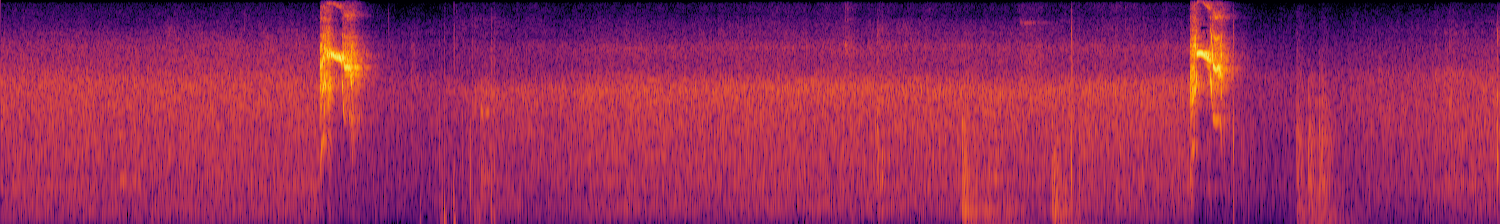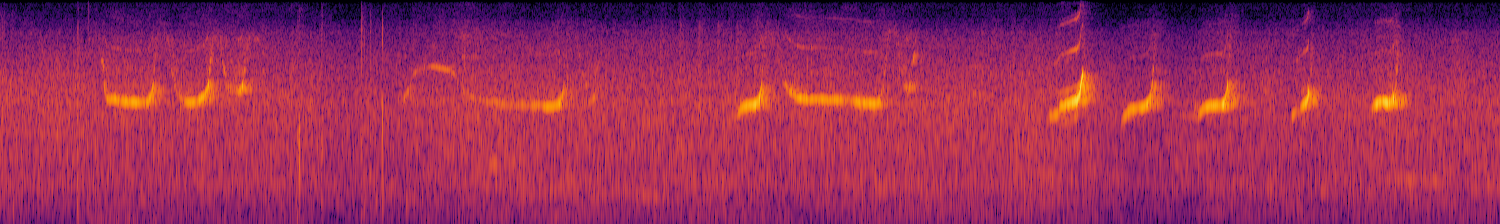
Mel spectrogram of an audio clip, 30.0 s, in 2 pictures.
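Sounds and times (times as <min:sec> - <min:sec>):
pet bird whistling: 0:03.2 - 0:03.8, 0:11.9 - 0:12.4, 0:16.0 - 0:17.6, 0:19.0 - 0:21.0, 0:22.3 - 0:24.2, 0:25.5 - 0:29.1.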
